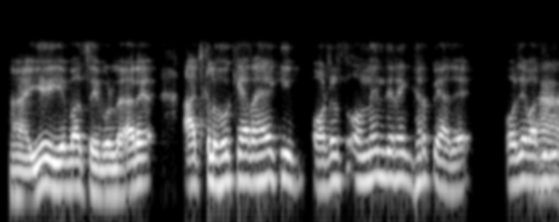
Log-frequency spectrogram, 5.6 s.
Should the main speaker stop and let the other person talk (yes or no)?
no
